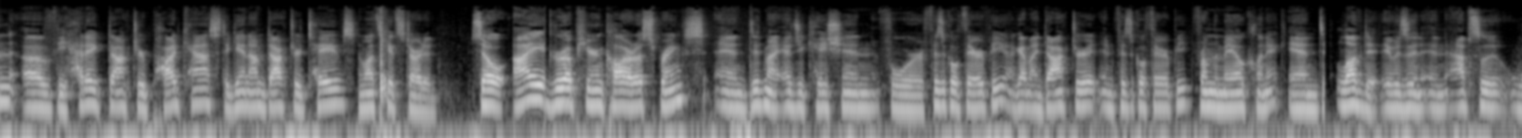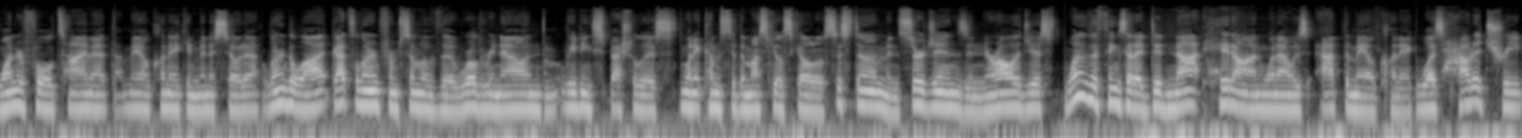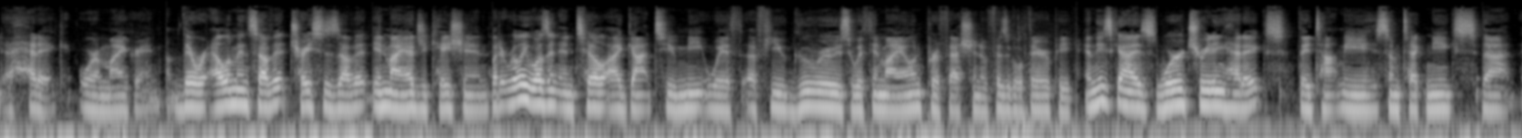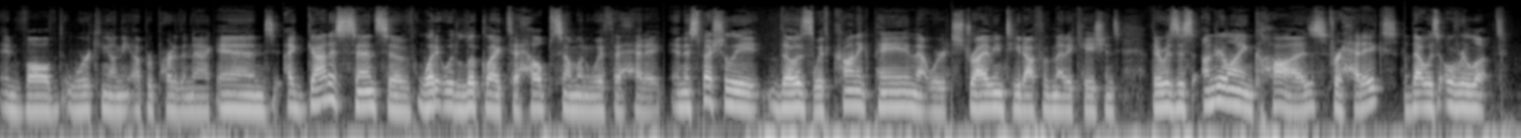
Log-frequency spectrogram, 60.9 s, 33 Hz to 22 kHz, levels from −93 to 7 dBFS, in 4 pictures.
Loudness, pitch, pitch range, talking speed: -22 LUFS, 135 Hz, 125-150 Hz, 195 wpm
